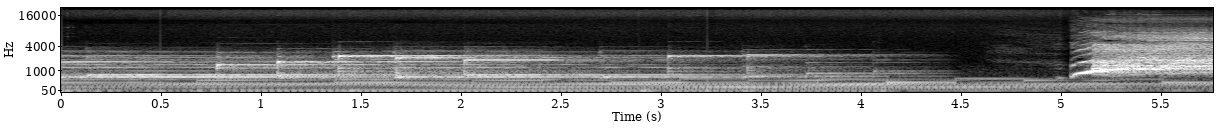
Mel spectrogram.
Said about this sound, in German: Der Schrei gellte durch die Dunkelheit. Laut, schrill und voller Verzweiflung. Was ist los?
